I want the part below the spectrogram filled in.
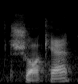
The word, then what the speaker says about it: Shawkat: Shawkat. – Ally Shawkat.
